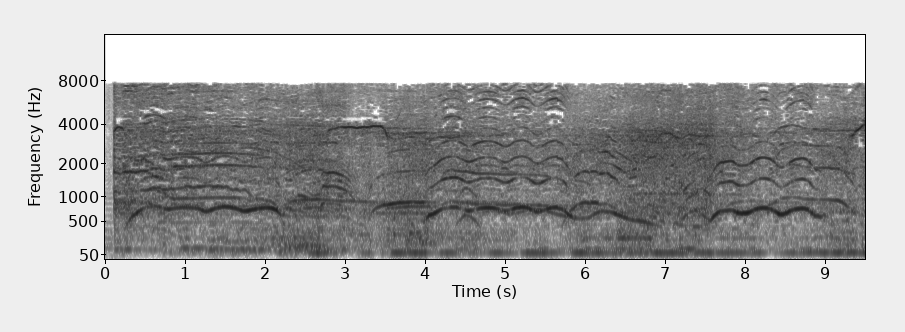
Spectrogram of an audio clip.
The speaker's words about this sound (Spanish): La reacción de la gente fue de abucheos y de silbatinas. Aquí está.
